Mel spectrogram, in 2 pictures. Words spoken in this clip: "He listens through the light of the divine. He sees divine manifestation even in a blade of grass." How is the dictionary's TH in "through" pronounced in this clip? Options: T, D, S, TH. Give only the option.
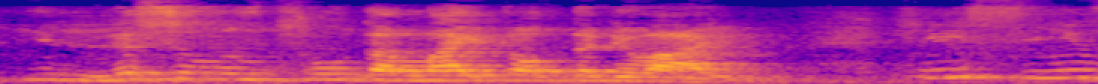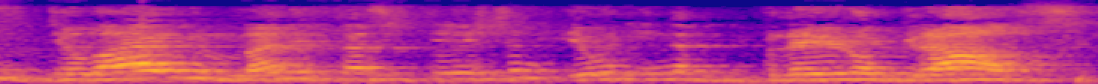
T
